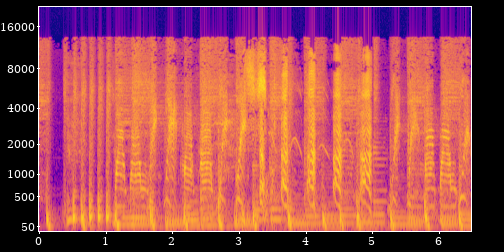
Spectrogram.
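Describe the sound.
A squawky, duck-like voice quacks out rapid bursts over a thumping disco beat with steady bass and bright rhythmic accompaniment, loud and up front in the mix.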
